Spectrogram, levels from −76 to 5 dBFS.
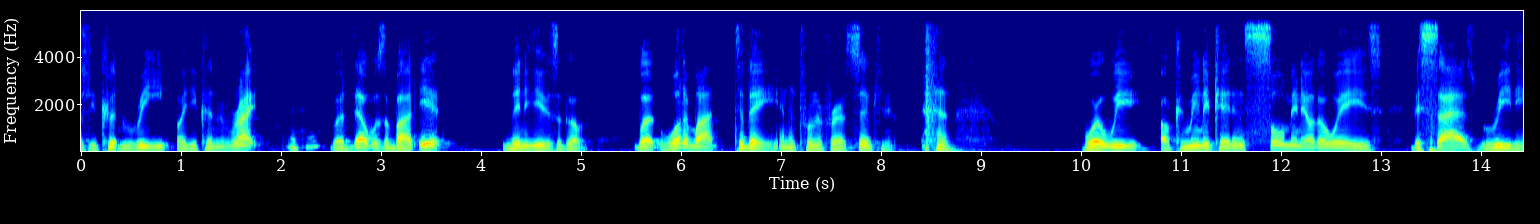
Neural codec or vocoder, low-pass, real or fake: codec, 16 kHz, 1 kbps, X-Codec, HuBERT features, trained on balanced general audio; 5.4 kHz; fake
